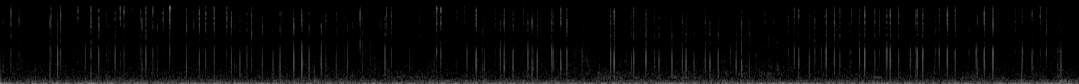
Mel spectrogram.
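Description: A full, small glass bottle of silver glitter nail polish with a black plastic cap is held in the fingers and tapped with long blue nails. Rapid, dense, crisp clicks and ticks run continuously over a low, steady rumble.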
